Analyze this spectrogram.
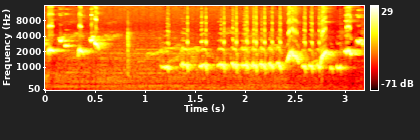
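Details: White-rumped shama, used to make a rival answer: short whistles followed by a fast, even trill of low notes and a few rising slurs.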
